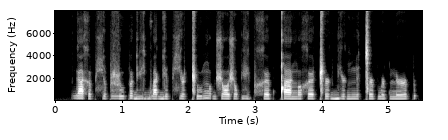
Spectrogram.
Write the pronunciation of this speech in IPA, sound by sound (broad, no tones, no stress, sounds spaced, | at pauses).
ɡ a x œ p ç œ p ɮ u p œ ɡ vʲ e ɡ w a ɡ e p ç ə˞ ǁ u ŋ ɔ ɡ ʃ ɔ ʃ ɔ p vʲ u p x œ p ǃ a ŋ ɔ x œ ǁ ə˞ ɡ bʲ ə˞ ɡ ɲ œ ǀ ə˞ p w ə˞ p n ə˞ p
